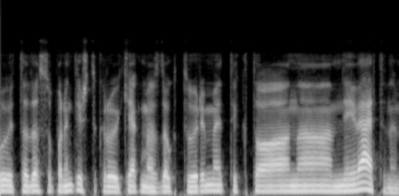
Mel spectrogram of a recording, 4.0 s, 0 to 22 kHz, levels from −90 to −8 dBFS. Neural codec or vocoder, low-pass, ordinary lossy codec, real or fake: none; 7.2 kHz; Opus, 24 kbps; real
